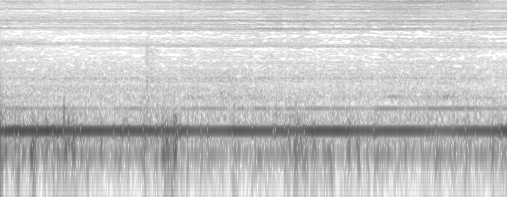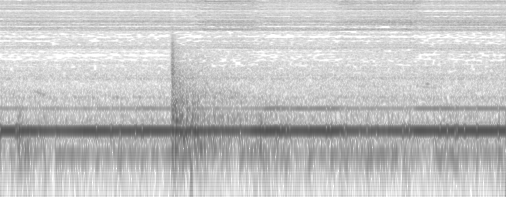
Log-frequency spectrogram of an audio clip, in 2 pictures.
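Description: Cargo ship hatch cover machinery running with a steady, even hum while the folding steel cover closes. A single sharp metallic knock comes about seven seconds in.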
